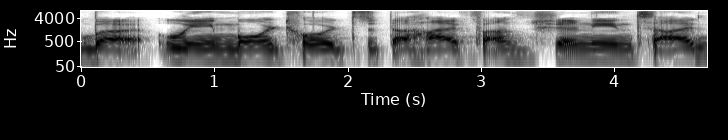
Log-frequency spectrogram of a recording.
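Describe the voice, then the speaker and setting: A man with an American accent, medium pitch, monotone, flat intonation and a very slow pace. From California. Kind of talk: interview.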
